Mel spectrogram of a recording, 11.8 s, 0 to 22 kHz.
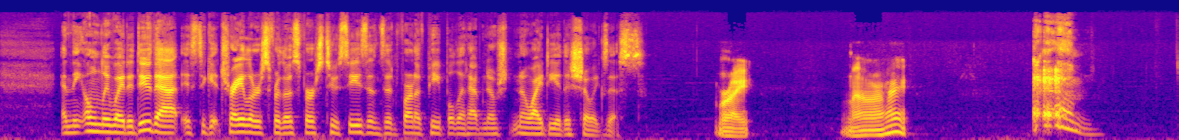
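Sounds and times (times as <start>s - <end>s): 
speech: 0.6s - 6.5s, 7.2s - 7.6s, 8.4s - 9.2s
person clearing throat: 10.4s - 11.0s.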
